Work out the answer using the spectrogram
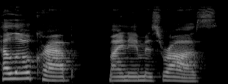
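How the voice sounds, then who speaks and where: A woman's voice: lowish voice, lively intonation, slow, pushed and bright, exaggerated voice. A woman voicing a polite, friendly female robot from a children's storybook, with simple formal greetings.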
